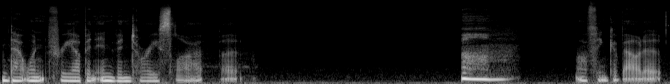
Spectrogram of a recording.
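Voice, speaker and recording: Husky, soft-spoken woman gamer, slow and mellow. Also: dry recording, muffled recording. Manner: chill, low-key, murmuring to herself. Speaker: video game streamer, let's player. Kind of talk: soft-spoken ASMR gameplay commentary.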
